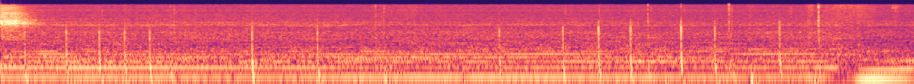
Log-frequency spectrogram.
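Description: Steady electrical mains hum with light, irregular ticks of a stylus tapping and writing on a tablet's glass screen.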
